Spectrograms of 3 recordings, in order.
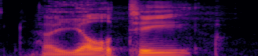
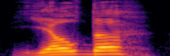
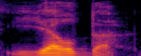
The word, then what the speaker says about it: Hjalte: So the name is spelled H-J Yelte, which looks like maybe Hjalte, but it's Yelda.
